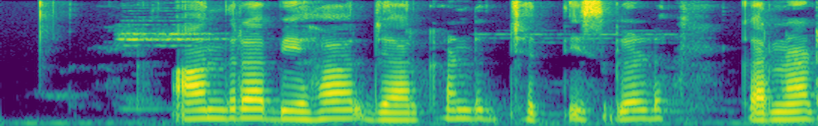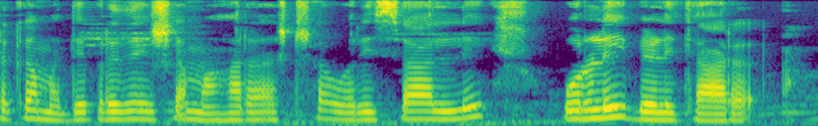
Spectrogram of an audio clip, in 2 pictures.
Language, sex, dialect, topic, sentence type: Kannada, female, Central, agriculture, statement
